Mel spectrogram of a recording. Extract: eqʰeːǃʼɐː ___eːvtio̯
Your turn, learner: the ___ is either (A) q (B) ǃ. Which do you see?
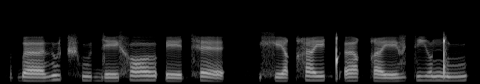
A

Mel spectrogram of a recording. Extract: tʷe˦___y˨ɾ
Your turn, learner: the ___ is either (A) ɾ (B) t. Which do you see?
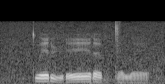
A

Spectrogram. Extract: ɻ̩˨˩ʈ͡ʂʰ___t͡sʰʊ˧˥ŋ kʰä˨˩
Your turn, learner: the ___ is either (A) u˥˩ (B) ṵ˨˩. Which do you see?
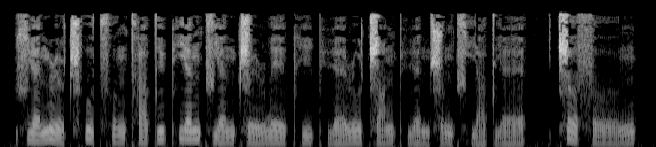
A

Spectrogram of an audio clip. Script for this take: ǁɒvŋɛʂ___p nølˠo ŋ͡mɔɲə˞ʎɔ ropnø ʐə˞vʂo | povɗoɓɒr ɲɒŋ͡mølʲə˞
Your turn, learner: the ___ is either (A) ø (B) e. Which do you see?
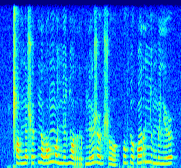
A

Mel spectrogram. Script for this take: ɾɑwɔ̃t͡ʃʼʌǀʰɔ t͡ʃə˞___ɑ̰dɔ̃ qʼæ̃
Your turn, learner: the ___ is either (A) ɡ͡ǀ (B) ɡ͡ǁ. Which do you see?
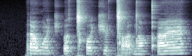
A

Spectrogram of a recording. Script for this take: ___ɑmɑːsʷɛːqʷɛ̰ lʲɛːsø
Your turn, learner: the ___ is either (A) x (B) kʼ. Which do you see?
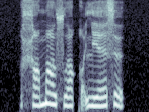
A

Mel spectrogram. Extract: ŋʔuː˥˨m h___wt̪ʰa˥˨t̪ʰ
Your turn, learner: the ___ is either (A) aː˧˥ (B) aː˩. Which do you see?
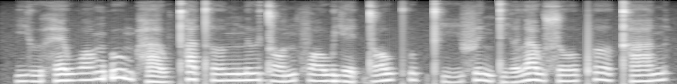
B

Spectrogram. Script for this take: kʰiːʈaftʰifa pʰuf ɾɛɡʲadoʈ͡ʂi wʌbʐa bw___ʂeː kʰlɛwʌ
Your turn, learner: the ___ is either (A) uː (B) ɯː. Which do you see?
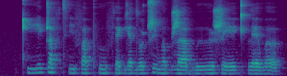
B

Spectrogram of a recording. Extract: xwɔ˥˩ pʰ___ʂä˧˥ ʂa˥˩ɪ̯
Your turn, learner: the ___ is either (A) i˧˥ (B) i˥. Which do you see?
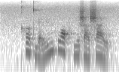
B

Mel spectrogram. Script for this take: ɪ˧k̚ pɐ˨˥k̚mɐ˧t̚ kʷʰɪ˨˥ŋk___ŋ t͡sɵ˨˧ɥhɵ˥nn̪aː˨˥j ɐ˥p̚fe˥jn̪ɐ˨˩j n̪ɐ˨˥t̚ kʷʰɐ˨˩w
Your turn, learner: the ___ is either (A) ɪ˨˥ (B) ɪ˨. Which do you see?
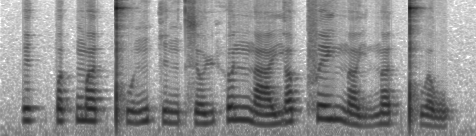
B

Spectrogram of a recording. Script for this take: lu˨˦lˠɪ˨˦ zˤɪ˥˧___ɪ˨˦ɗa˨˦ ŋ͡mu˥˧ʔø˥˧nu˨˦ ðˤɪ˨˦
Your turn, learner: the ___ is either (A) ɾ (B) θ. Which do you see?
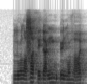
B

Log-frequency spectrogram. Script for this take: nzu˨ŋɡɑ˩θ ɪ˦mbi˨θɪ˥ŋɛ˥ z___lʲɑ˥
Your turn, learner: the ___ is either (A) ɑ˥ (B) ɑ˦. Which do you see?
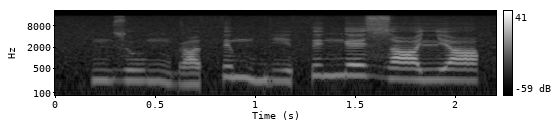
A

